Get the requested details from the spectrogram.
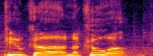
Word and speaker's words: Puka Nacua: Earlier, talking about uh, Puka Nacua. Yeah, yeah, take a look it up. Yeah, you do pronounce it Puka. So it is Puka Nacua and uh, he's like uh, a Samoan.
